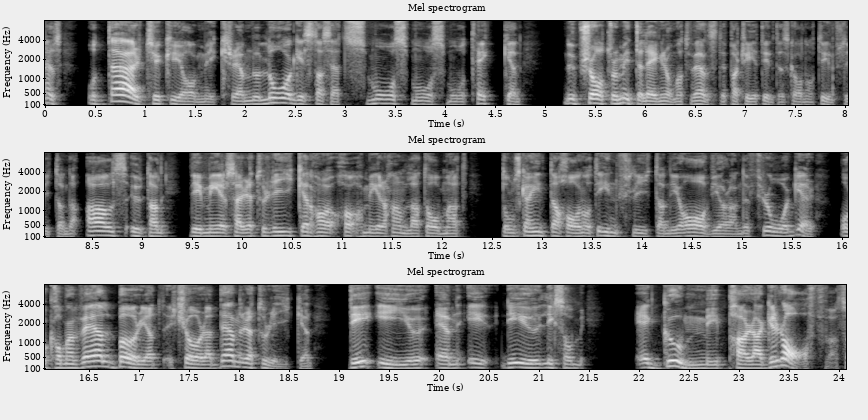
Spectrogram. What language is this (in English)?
Swedish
